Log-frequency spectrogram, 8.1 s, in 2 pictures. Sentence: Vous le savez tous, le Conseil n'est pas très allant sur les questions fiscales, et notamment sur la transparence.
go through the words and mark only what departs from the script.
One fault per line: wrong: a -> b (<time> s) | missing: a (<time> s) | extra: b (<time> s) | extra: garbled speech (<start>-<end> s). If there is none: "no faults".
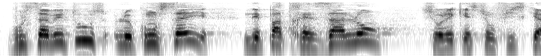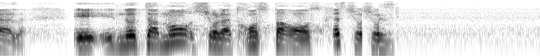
extra: garbled speech (6.5-7.0 s)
